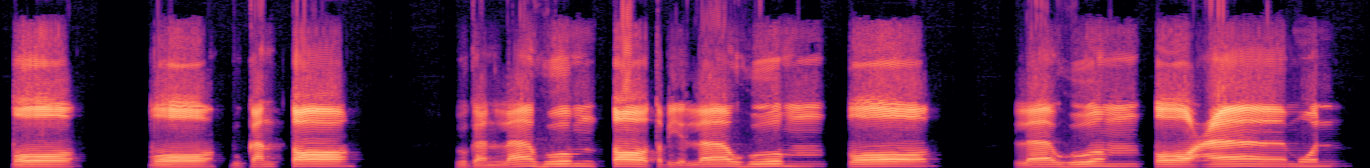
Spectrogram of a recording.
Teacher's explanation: Huruf ta di mana makhrajnya? Ujung lidah ada di pangkal gigi seri atas. Kemudian kemudian pangkal lidahnya itu dinaikkan ke langit-langit supaya tebal. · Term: huruf ta-nya ditebalkan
